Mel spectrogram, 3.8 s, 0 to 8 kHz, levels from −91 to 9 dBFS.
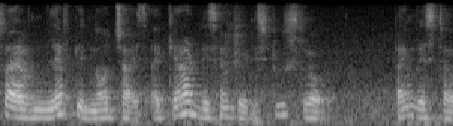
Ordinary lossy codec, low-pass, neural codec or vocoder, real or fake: none; 7.2 kHz; none; real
